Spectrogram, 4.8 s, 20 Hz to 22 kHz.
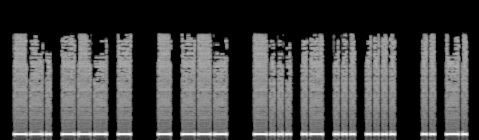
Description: Morse code, heard as a keyed tone, about 30 wpm, 1000 Hz. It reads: GOT TO BASH IN
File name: qotdfiles / 30wpm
